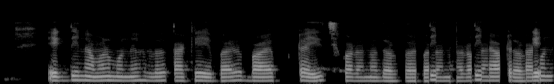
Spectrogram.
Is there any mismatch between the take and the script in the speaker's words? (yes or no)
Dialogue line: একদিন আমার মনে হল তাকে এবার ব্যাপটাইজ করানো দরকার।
yes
